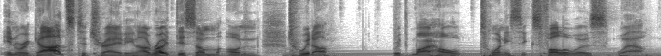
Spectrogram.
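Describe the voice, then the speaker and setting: A man's voice: on the low side, measured pace, faint music behind. A man with a stuffed-up, slightly nasal voice, talking casually and emphatically about trading in a solo video. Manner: animated, emphatic, with filler and restarts. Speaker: crypto trading educator.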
